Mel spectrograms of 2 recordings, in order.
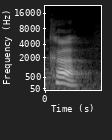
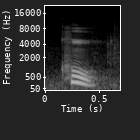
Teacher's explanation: watch the lip rounding in the consonant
